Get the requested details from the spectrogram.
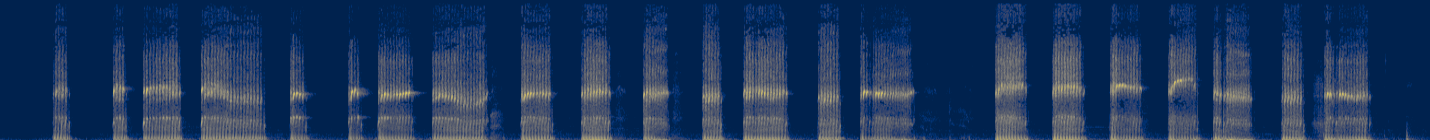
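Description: A cricket band performs a cricket concert piece on K-Nerdist: a series of loud cricket-like chirps in a march-like rhythm, each burst short and separated by brief silences; it sounds like voices imitating crickets rather than real insects.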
